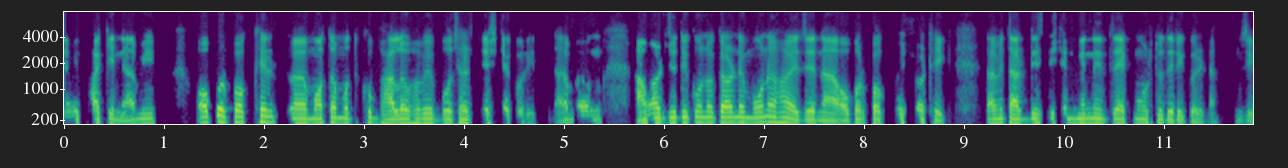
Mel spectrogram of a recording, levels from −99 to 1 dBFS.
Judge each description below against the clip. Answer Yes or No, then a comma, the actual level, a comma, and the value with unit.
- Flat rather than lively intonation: No, average, 3.3 semitones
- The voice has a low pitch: Yes, low, 120 Hz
